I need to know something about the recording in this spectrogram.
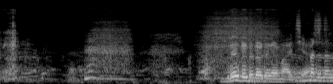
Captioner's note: laughter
